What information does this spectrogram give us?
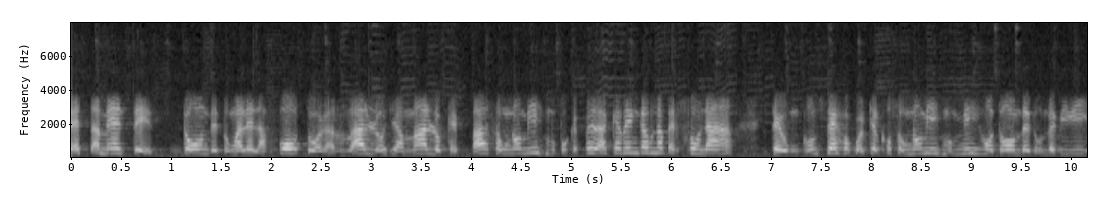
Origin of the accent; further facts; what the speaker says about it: Venezuela; uno, como venezolano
